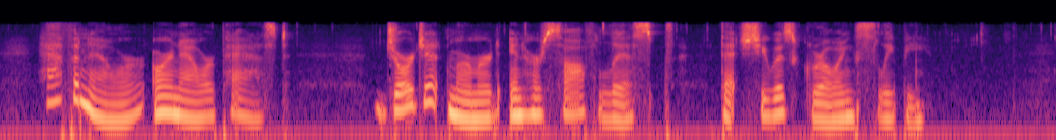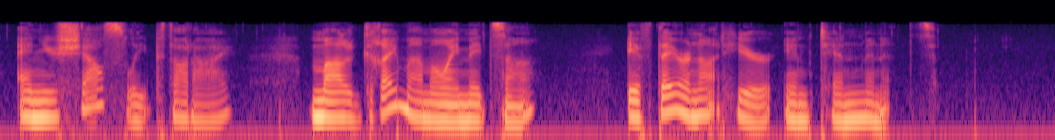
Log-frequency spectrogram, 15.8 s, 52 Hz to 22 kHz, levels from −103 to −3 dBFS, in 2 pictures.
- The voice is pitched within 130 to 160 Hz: Yes, medium, 140 Hz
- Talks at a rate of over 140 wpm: No, slow, 135 wpm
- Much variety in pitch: No, average, 4.3 semitones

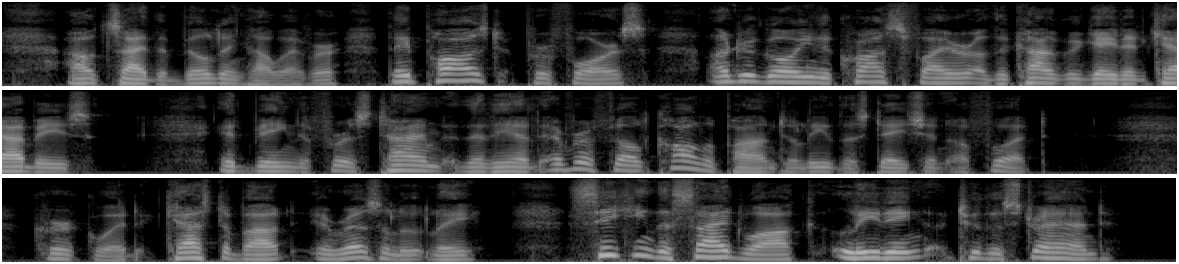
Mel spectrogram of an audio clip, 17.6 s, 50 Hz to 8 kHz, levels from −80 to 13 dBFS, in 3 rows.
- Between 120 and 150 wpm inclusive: Yes, average, 145 wpm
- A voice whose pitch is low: Yes, low, 125 Hz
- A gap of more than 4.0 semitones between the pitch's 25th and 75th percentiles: Yes, average, 5.2 semitones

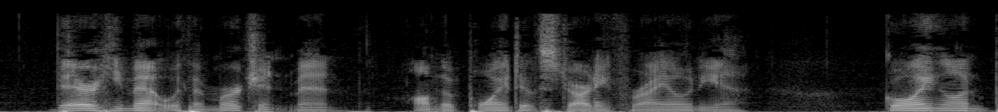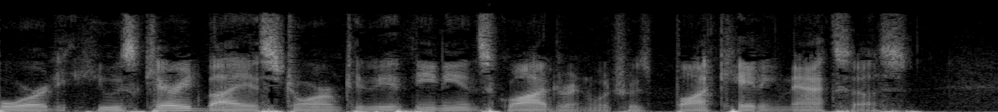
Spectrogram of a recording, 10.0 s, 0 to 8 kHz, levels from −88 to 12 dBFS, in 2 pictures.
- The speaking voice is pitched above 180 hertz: No, low, 100 Hz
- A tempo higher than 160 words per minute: Yes, average, 180 wpm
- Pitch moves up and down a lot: No, average, 3.7 semitones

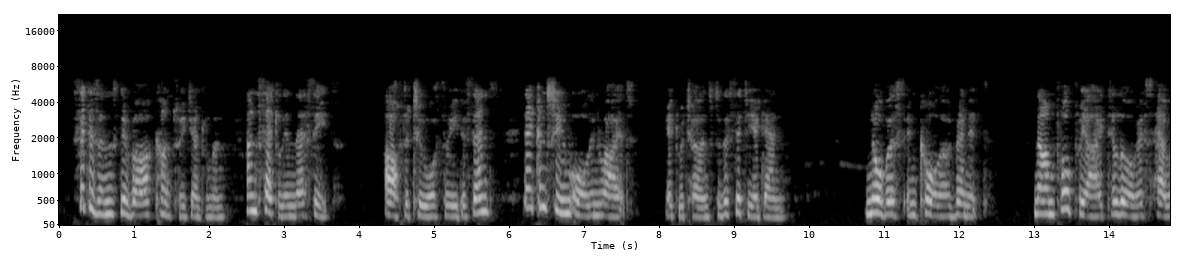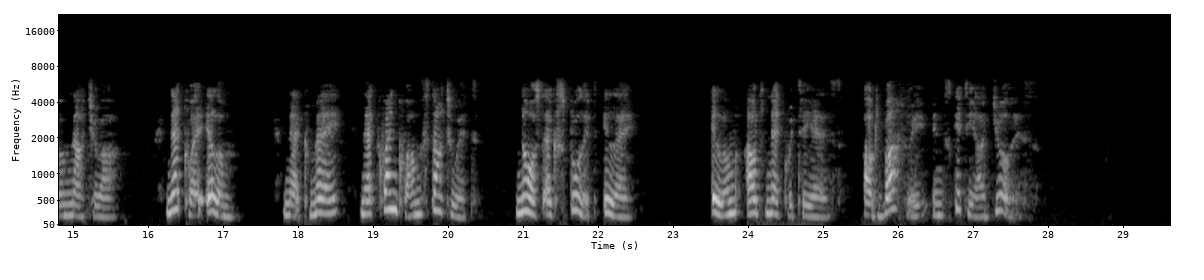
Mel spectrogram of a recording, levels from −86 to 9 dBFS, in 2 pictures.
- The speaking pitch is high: Yes, high, 225 Hz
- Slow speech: Yes, slow, 100 wpm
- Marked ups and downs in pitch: No, average, 4.7 semitones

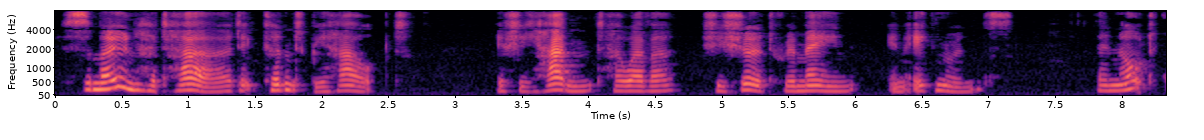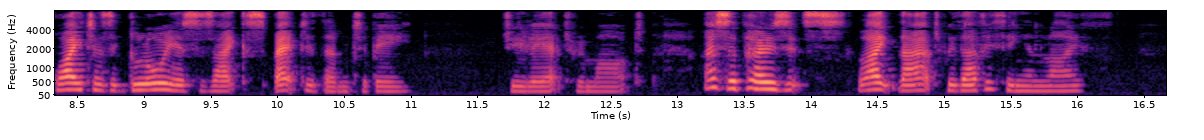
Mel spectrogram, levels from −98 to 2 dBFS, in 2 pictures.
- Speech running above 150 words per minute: No, average, 140 wpm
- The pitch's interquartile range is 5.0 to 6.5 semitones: No, average, 3.5 semitones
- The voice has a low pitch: No, high, 190 Hz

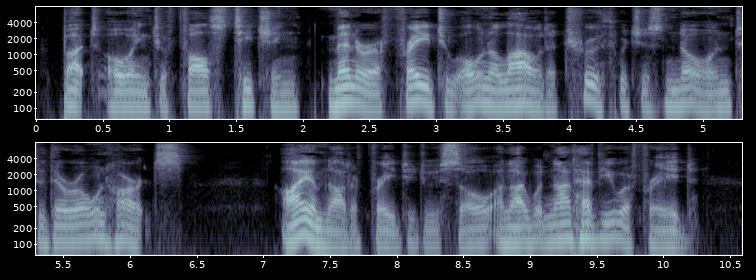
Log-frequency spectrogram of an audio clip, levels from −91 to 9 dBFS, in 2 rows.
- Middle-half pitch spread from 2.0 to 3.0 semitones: Yes, average, 2.7 semitones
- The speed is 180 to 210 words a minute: Yes, average, 195 wpm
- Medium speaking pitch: No, low, 105 Hz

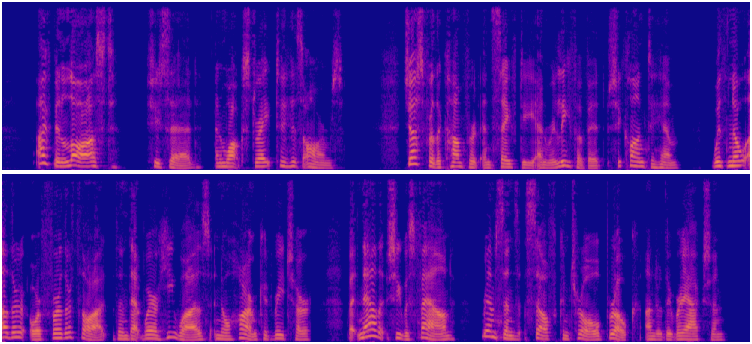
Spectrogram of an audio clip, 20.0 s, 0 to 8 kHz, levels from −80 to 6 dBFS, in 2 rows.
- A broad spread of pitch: Yes, wide, 6.5 semitones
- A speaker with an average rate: Yes, average, 160 wpm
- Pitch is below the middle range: No, medium, 170 Hz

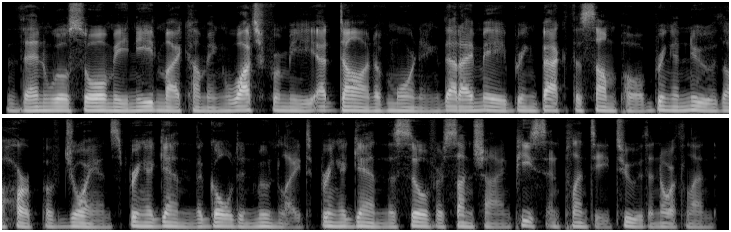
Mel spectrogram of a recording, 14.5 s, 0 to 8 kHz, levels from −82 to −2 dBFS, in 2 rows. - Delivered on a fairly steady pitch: Yes, narrow, 1.9 semitones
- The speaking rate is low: No, average, 175 wpm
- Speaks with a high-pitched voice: No, very low, 95 Hz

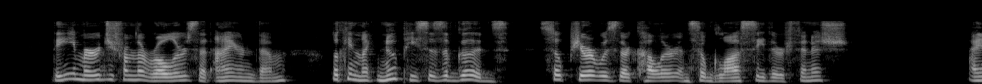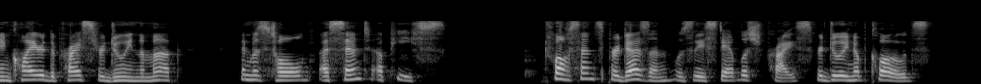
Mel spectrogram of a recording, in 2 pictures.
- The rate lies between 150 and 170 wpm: Yes, average, 155 wpm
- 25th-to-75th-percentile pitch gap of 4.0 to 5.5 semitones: No, average, 3.5 semitones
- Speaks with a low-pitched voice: No, high, 190 Hz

